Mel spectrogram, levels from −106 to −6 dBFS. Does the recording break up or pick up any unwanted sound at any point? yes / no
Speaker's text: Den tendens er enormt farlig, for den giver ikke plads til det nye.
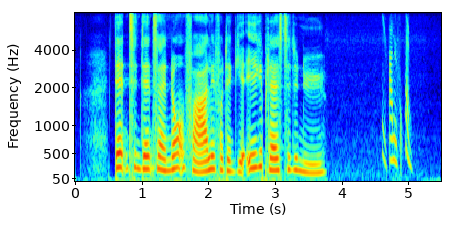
yes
